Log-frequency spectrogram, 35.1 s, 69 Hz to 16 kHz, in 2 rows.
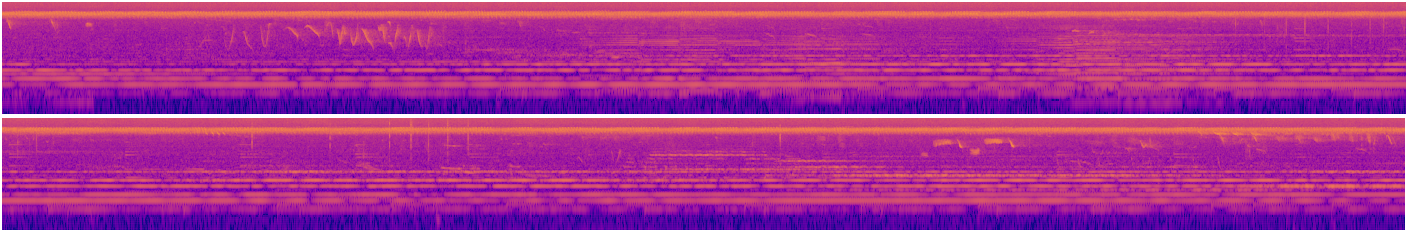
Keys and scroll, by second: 7.1 super+a, 7.3 super+c, 8.4 super+-, 8.6 super+t, 9.3 shift+Return, 10.9 super+z, 16.7 super+-, 17.5 super++, 19.7 super+t, 20.2 shift+Return, 23.1 super+c, 24.2 alt+shift+super+v, 25.4 super+t, 25.7 shift+super+-, 26.8 shift+Return.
